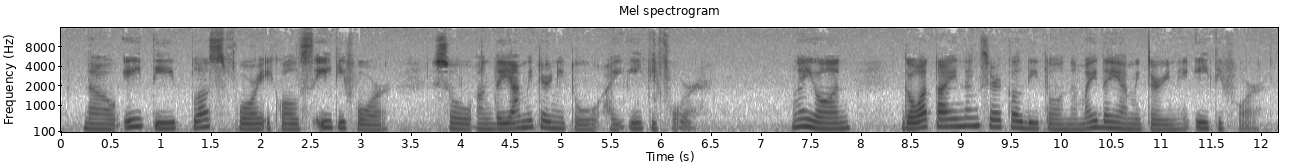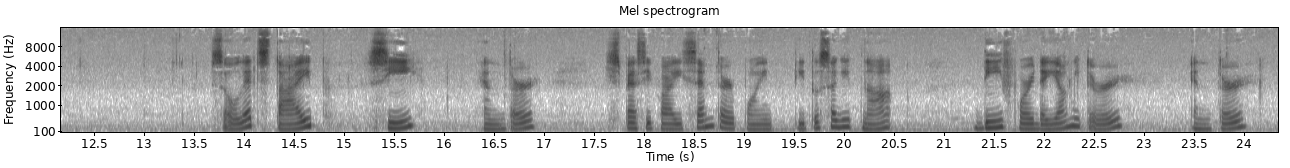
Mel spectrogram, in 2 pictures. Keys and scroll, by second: 15.4 c, 21.2 d.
